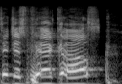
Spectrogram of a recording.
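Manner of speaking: very high, shrill, weird screaming voice. Retelling a show moment, the speaker quotes Maury: Maury's weird screaming voice. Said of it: "Maury's fucking weird ass voice that he does".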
